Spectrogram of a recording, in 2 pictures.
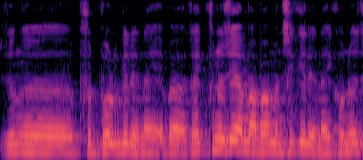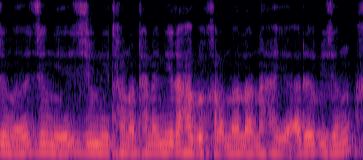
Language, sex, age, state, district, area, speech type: Bodo, male, 18-30, Assam, Kokrajhar, rural, spontaneous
